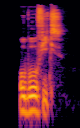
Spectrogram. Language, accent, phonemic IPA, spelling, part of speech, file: French, France, /o bo fiks/, au beau fixe, adjective, LL-Q150 (fra)-au beau fixe.wav
- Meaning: excellent, consistently good, stable, set fair, favorable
